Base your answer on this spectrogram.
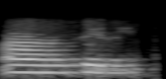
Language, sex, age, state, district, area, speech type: Tamil, female, 18-30, Tamil Nadu, Nilgiris, rural, conversation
